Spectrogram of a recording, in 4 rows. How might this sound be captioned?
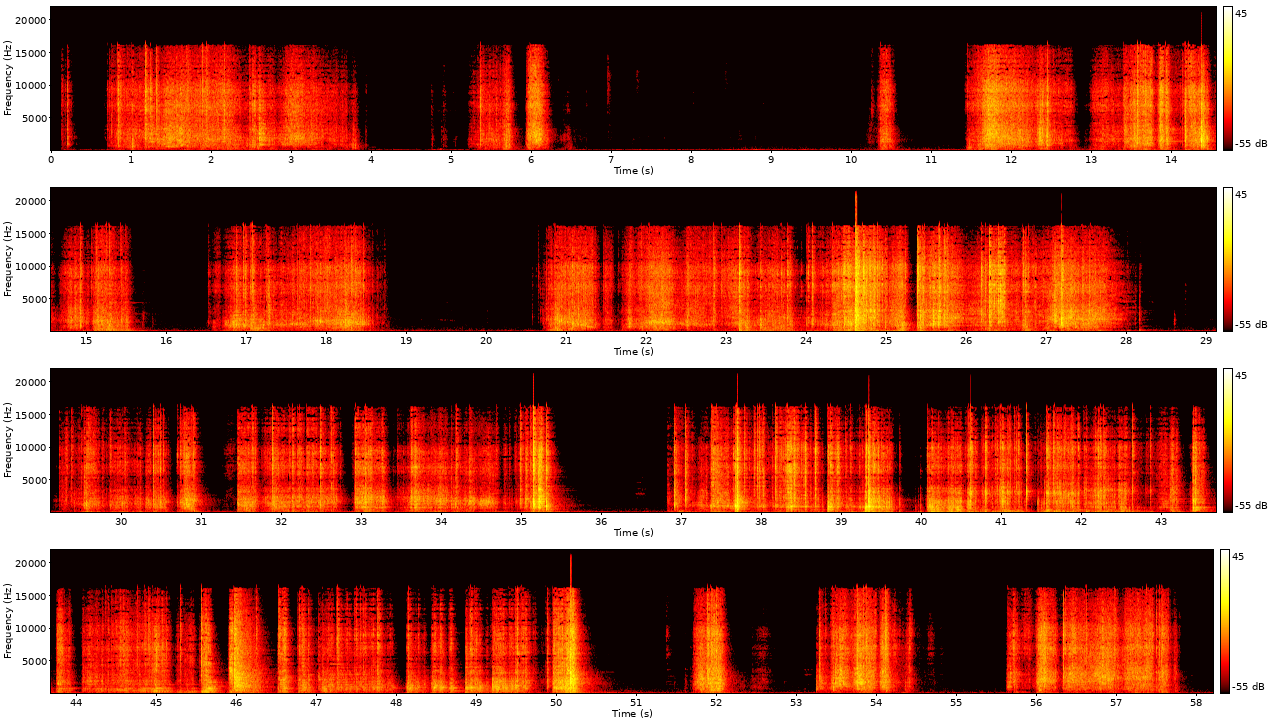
sheet metal pieces drag on workshop floor various1
drag, floor, metal, pieces, sheet, various, workshop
